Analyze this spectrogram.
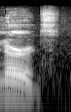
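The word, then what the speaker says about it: Knerds: No, that's OGK nerds. Nerds with the K. Nerds is spelled with an N. K is silent. Like night.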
